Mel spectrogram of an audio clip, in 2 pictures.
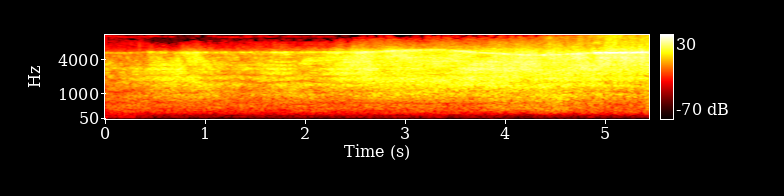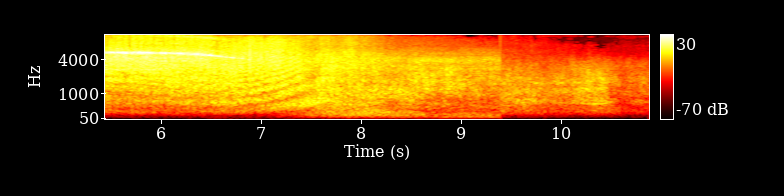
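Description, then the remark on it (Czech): A Czech L-159 Alca jet fighter from the Čáslav squadron roars overhead, a loud, sustained rumble with a high turbine whine that bends in pitch as it passes, then cuts off abruptly near the end. No voices. “V Čáslaví je letka L159 Alky je tam plně pomenovaná, to je ty naše stíhačky. Ti občas tady lítají, když je nějaký výročí nebo něco tak letí.”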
